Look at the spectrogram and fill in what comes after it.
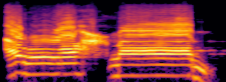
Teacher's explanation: Ini lam didghamkan ke huruf ra. Nah, masih ada nggak bacaan lamnya? Nggak ada. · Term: idgham kamil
